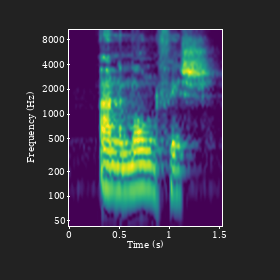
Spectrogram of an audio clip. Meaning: anemonefish, clownfish
- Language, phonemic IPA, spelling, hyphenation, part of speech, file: Dutch, /aː.nəˈmoːnˌvɪs/, anemoonvis, ane‧moon‧vis, noun, Nl-anemoonvis.ogg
